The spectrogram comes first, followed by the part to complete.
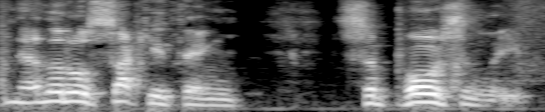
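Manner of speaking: ordinary delivery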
